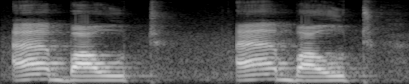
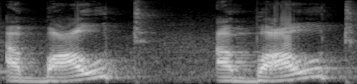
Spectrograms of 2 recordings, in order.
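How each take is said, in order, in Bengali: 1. জোর পড়ে প্রথম সিলেবলে। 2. জোর পড়ে দ্বিতীয় সিলেবলে। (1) "তাহলে তুমি বলবে দাদা অ্যাতে জোর পড়ছে" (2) "দেখো বাউটে জোর পড়ছে"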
